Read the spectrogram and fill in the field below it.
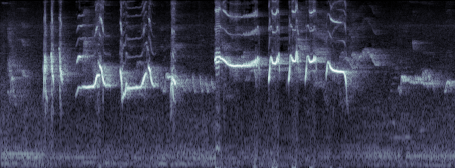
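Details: Caged Oriental magpie-robin in full aggressive song meant to trigger fighting: a few sharp clicks, then a fluent run of loud, warbled whistles rising and falling, ending in a softer short note.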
